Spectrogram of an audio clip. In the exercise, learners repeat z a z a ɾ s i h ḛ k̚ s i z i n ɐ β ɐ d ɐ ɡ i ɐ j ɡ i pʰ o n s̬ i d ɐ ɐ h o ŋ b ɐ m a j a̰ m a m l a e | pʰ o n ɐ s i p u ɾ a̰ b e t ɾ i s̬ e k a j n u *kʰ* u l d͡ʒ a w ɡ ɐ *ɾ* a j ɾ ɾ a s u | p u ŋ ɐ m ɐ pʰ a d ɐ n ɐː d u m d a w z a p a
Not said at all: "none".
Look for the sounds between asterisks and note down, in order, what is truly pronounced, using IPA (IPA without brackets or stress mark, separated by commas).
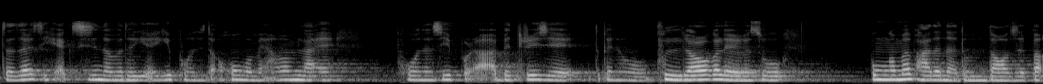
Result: pʰ, l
